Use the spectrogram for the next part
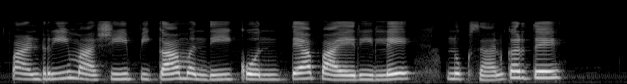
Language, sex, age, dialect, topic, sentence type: Marathi, female, 18-24, Varhadi, agriculture, question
